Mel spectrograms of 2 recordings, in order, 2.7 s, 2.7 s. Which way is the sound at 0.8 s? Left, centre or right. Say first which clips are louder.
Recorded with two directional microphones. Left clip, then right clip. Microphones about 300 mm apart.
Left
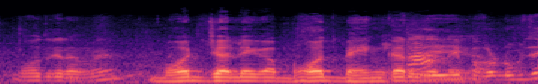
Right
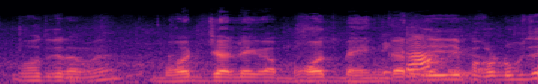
Left 8 dB; centre.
